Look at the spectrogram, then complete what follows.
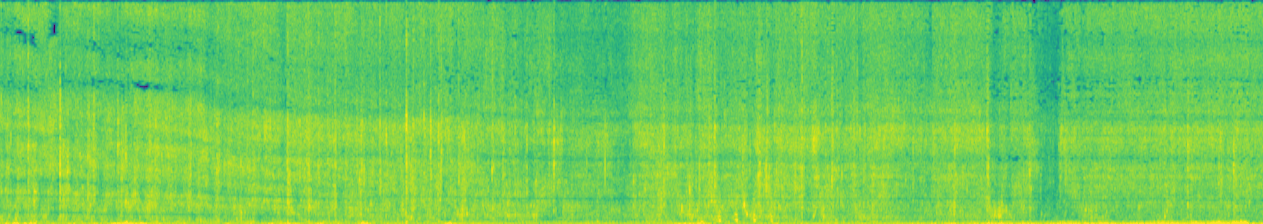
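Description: A dog digging and pawing in a muddy puddle at a holed garden hose, with continuous splashing and sloshing of water and mud.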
